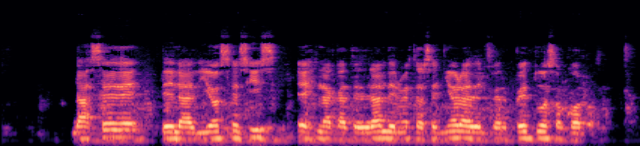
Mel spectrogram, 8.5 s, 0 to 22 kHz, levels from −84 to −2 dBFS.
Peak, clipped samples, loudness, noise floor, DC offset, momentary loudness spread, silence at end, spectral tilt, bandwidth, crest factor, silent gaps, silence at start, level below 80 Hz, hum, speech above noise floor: -2 dBFS; under 0.1%; -15 LUFS; -62 dBFS; under 0.1%; 7 LU; 0.15 s; -4.5 dB/octave; 9 kHz; 14 dB; none; 0.95 s; -58 dBFS; none; 47 dB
